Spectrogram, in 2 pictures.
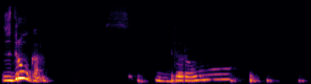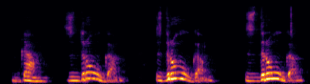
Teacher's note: You can hear here that I pronounce S as Z.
